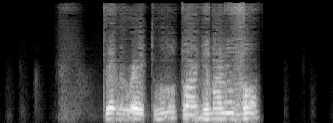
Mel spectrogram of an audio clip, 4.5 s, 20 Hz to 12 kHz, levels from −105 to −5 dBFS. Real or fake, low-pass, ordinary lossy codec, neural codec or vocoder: fake; 10.8 kHz; AAC, 32 kbps; codec, 44.1 kHz, 0.9 kbps, DAC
